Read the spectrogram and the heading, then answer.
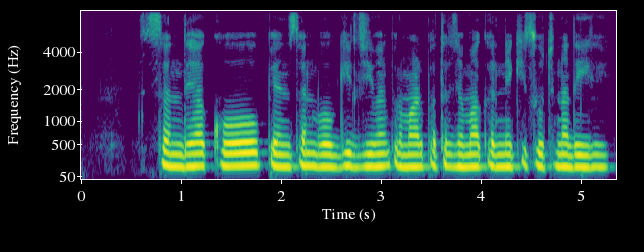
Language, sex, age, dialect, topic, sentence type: Hindi, female, 31-35, Awadhi Bundeli, banking, statement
